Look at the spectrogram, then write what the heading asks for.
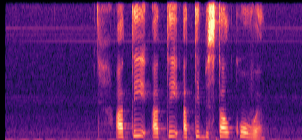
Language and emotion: Russian, neutral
